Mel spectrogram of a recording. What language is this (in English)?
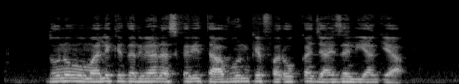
Urdu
